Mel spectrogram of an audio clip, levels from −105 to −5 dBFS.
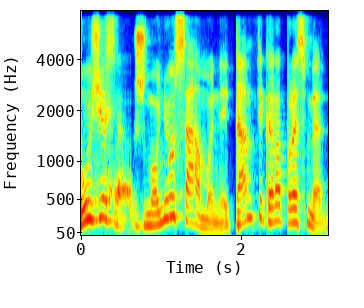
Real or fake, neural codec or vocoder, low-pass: fake; codec, 16 kHz, 0.8 kbps, ZipCodec; 7.2 kHz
